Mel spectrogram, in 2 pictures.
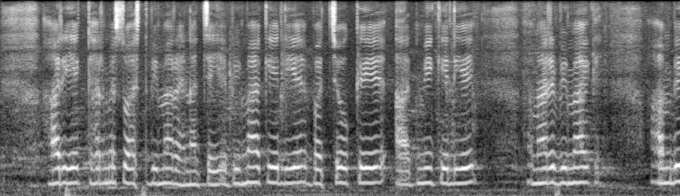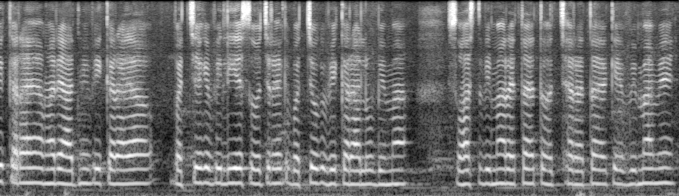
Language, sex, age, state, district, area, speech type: Hindi, female, 45-60, Uttar Pradesh, Varanasi, rural, spontaneous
